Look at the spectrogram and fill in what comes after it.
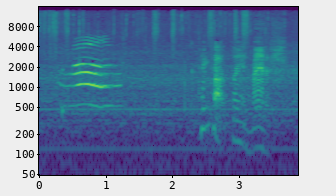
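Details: Shut in the bathroom at night, Tux the cat wants out and lets out one clear wavering meow, then a person's voice calls his name in the small room.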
